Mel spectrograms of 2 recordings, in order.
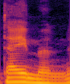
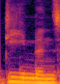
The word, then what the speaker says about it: daemon: But I mean, that is supposed to be pronounced demon anyway, because it's or possibly diamond.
